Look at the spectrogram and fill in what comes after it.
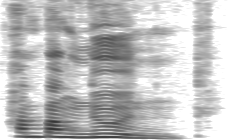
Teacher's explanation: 원래 한방눈이 긴 소리였는데 한방눈 해서 짧게 발음이 되는구나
